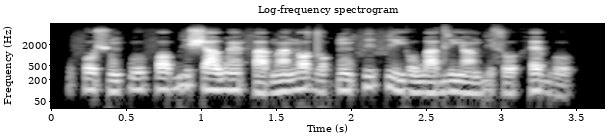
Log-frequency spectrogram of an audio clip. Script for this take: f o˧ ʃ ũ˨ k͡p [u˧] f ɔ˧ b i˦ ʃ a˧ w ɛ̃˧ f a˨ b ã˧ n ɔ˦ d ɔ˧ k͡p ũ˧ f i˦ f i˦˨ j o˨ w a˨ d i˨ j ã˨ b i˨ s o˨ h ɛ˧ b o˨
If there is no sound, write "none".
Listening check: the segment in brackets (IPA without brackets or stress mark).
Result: u˧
